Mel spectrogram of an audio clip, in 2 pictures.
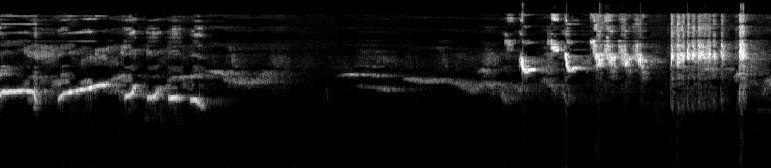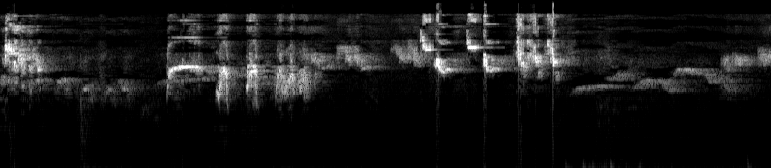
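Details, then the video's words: Orange-headed thrush at Kesamben performing its 'goyang inul' sway: rippling descending whistles, a short gap, then a long rich stream of high mimicking chatter, squeaks and buzzy notes in rapid succession. "Burung Anis merah, lagi goyang inul"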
